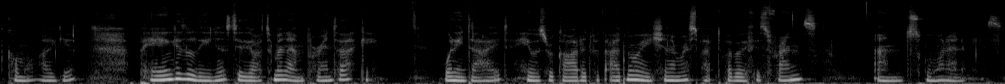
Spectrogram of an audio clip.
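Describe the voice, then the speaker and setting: A woman's voice, somewhat breathy with a dark, mellow tone, keeps a fairly even intonation. The recording is very clean, with a silent background. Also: medium pitch for a woman, moderate pace. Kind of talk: whispered ASMR book reading. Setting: close microphone, audible breathing. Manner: soft, whispered, cozy.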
